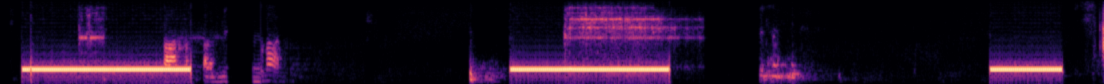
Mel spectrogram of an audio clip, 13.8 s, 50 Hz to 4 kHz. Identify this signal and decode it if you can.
Ringback tone (North America), 440 + 480 Hz, with speech.
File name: out- - - - - .25128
